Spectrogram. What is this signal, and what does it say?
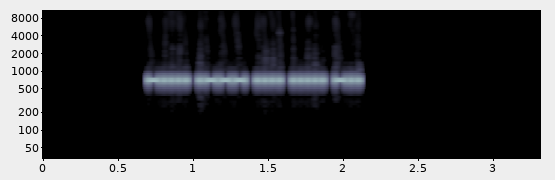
Morse code, heard as a keyed tone, about 52 wpm, 700 Hz. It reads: 6JH5D
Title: Five Challenging Letter-Number Combinations 50wpm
